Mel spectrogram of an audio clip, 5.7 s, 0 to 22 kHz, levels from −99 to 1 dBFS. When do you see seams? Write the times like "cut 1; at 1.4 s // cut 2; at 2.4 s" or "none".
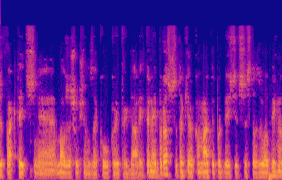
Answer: none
